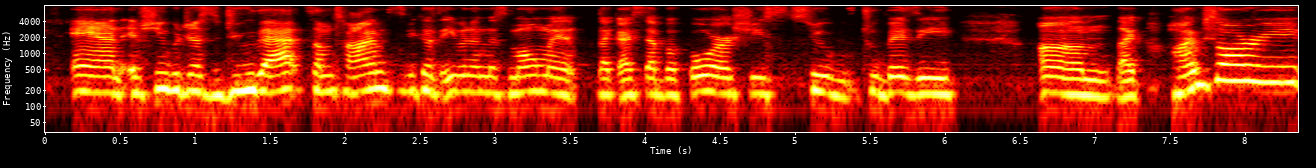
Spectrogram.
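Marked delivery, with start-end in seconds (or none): 7.5-8.4 high, snide, insincere, sarcastic tone. Imitating how Lisa apologizes to people: imitating a sarcastic apology. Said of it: "Sarcastically, though".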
